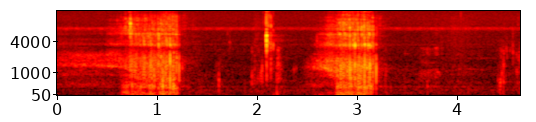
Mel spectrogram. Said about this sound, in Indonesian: belum ngopinya belum sempat diseruput nih bro. Tak seruput dulu lah ya.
